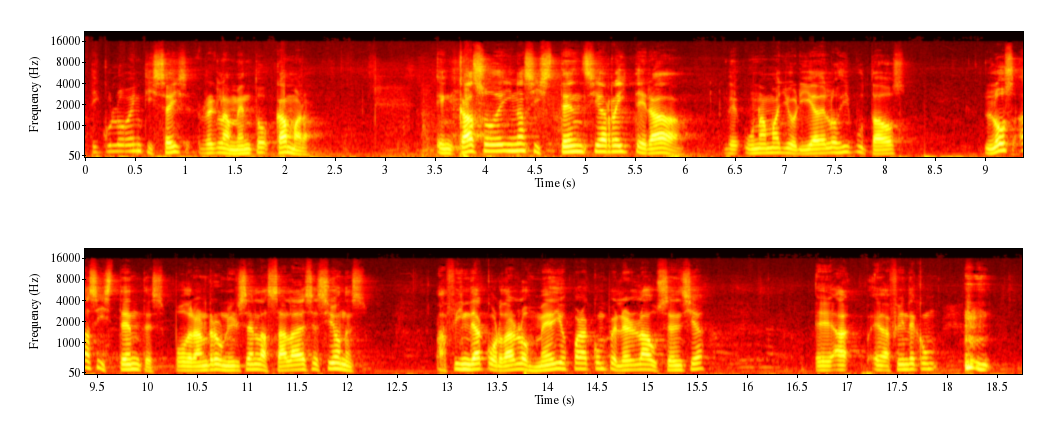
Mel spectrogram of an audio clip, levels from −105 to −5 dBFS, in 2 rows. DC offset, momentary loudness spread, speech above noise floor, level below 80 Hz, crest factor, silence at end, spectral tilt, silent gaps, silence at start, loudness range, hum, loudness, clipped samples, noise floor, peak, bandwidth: under 0.1%; 12 LU; 29 dB; -52 dBFS; 18 dB; 0.3 s; -4 dB/octave; none; 0.05 s; 5 LU; none; -24 LUFS; under 0.1%; -53 dBFS; -6 dBFS; 16.5 kHz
